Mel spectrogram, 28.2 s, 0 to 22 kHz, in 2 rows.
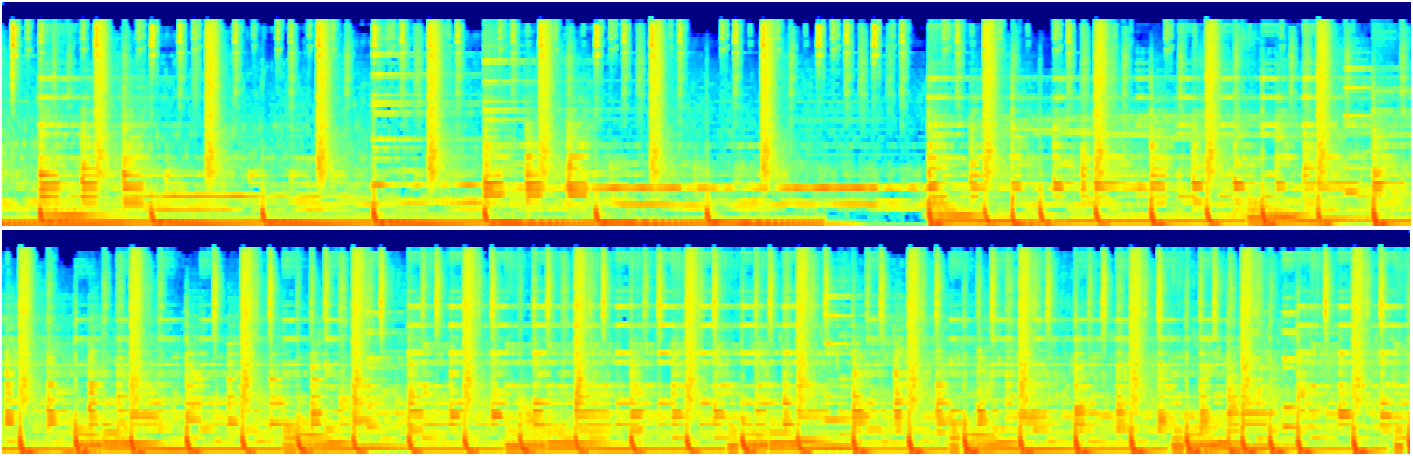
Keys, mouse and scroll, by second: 0.2-0.5 scroll up 1, 0.9 click, 2.1 l, 3.3 drag, 4.0 click, 5.0 click, 5.8-6.7 scroll down 2, 6.7 click, 7.4 click, 7.8 scroll down 2, 8.1-10.4 middle drag, 10.4 click, 10.9-12.1 middle drag, 12.1 ctrl+KP_Add, 12.7 ctrl+KP_Add, 14.8 drag, 15.4 click, 16.0 middle click, 16.9 click, 18.2 scroll down 1, 18.8 click, 19.4 click, 19.9 scroll down 3, 20.2-21.2 middle drag, 21.2 click, 21.6 scroll up 1, 22.1-24.0 middle drag, 24.0 Tab, 24.9 click, 25.4 click, 27.0 shift+click, 27.9 ctrl+l.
